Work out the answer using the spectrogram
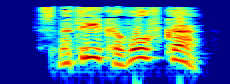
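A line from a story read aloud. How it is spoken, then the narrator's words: Sudden exclamation. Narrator (Russian): вдруг воскликнула Галя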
